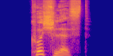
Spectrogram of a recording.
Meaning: second-person singular subjunctive I of kuscheln
- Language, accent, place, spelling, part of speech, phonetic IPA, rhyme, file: German, Germany, Berlin, kuschlest, verb, [ˈkʊʃləst], -ʊʃləst, De-kuschlest.ogg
